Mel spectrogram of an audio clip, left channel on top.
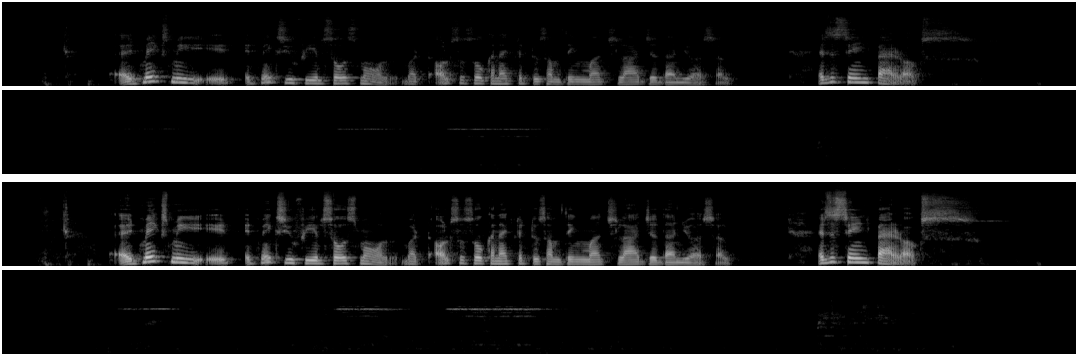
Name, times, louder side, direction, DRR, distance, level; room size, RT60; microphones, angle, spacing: voice 1, 1.1-7.3 7.9-9.8 12.3-12.4 14.1-14.6 15.2-16.1, right 6 dB, 60° right, 0.3 m, -32 dB
9.5 x 3.7 x 4.0 m
head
